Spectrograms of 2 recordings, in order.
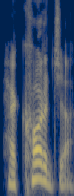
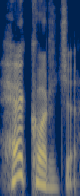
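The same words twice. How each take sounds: First: The stress is on the second syllable. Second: The stress is on the first syllable. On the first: It is the usual pronunciation. "normally I said it with the second syllable" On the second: It is the broadcaster's pronunciation. "presenters and newscasters have always pronounced the word as recorde"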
